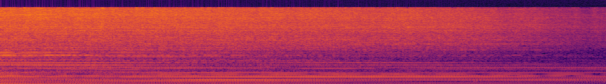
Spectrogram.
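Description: Acoustic piano chord ringing and slowly fading away, the closing chord of a jazz trio tune.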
